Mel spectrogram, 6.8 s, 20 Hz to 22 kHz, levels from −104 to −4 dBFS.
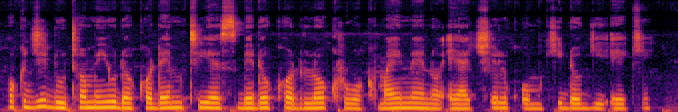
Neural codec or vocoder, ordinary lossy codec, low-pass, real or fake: none; none; none; real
